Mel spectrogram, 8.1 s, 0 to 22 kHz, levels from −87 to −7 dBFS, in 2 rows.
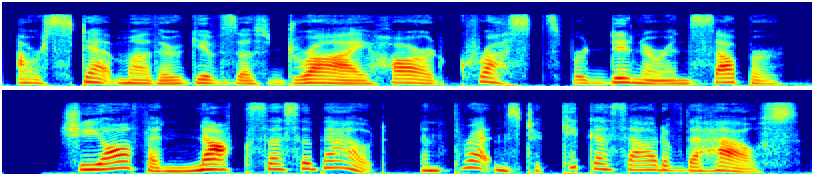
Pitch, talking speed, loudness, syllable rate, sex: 180 Hz, 185 wpm, -21 LUFS, 4.7 syllables/s, female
